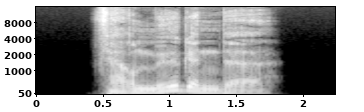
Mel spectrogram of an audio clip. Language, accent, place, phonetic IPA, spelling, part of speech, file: German, Germany, Berlin, [fɛɐ̯ˈmøːɡn̩də], vermögende, adjective, De-vermögende.ogg
- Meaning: inflection of vermögend: 1. strong/mixed nominative/accusative feminine singular 2. strong nominative/accusative plural 3. weak nominative all-gender singular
